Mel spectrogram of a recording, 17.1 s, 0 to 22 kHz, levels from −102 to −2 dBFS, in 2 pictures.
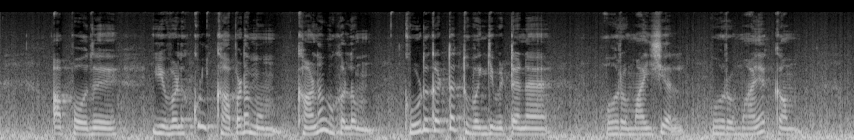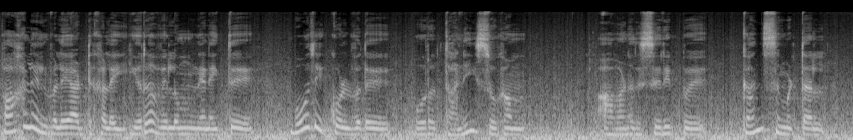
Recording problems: squashed, flat; heavily
wind noise on the microphone; occasional gusts; 10 dB below the speech

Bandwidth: 15 kHz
